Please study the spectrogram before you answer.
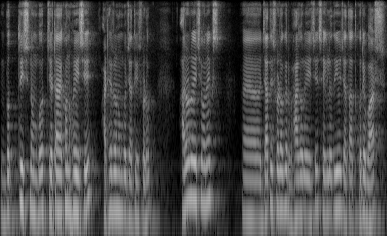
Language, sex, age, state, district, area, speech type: Bengali, male, 30-45, West Bengal, Purulia, rural, spontaneous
